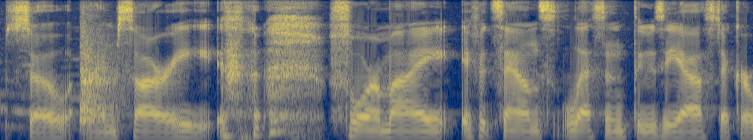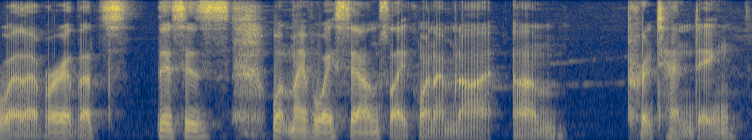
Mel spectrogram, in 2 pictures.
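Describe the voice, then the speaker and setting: A woman with a low, monotone voice chatting casually about her reading journal as she crafts, unhurried and full of "um" and "like". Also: creaky. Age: adult with young kids. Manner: unhurried, filler-heavy, lots of "um" and "like". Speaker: book journaling vlogger. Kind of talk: casual chat while crafting.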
